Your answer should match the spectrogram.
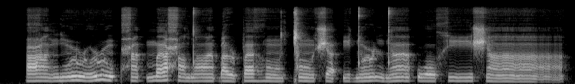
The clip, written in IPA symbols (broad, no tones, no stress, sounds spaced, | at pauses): ʕ ã ŋ ɡ ũ ɭ u ɭ ũ ʔ ħ ɐ̃ ʔ m ɐ ħ ɐ̃ dˤ ɐ̃ː ɓ a ɭ p ɐ ɦ õ ǀ õ ʃ ɐ ʔ i d õ ɭ n d ɐ̃ː ʔ w o x iː ʃ ãː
